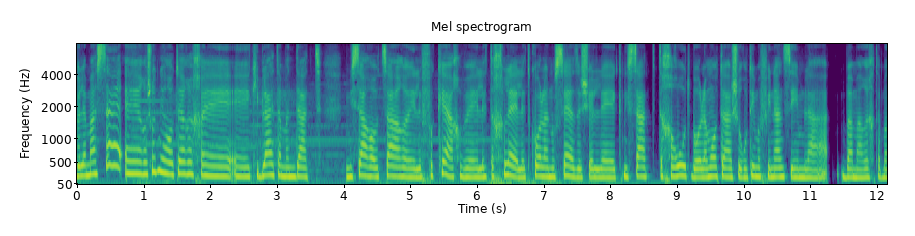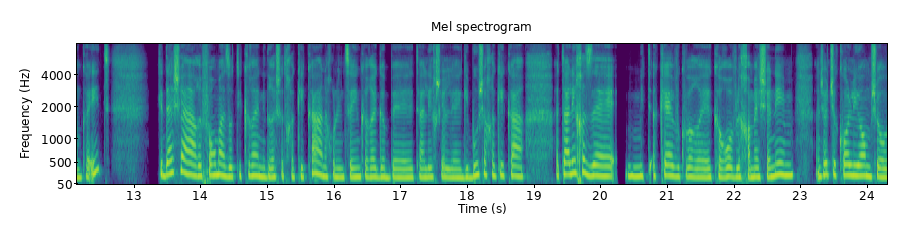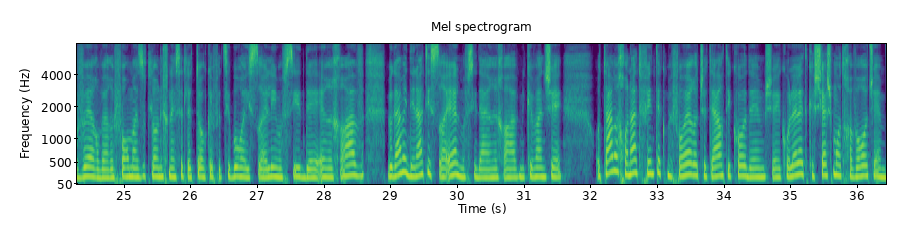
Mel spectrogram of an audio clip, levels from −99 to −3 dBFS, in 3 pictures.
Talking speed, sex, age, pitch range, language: 125 wpm, female, 20-39, 185-220 Hz, Hebrew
